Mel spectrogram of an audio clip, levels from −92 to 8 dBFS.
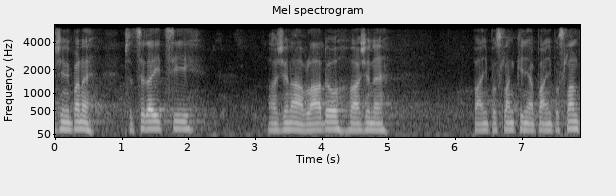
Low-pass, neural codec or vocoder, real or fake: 5.4 kHz; none; real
